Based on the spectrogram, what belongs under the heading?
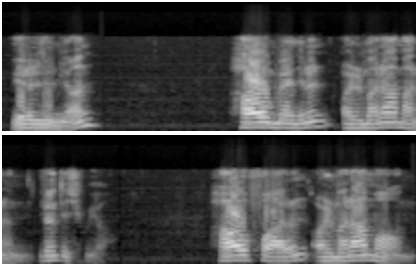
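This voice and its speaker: A man gives an exam prep lesson, reading words aloud and patiently explaining each one. He speaks very slowly in a husky, mellow voice. The recording sounds dull and lo-fi. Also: medium pitch. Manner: slow, patient explaining, reading English words then glossing them. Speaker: English teacher.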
